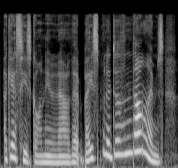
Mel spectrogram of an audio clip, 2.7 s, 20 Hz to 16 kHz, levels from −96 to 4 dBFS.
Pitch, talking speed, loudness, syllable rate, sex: 225 Hz, 290 wpm, -19 LUFS, 7.1 syllables/s, female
